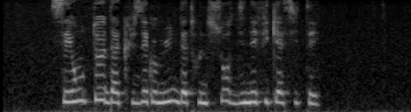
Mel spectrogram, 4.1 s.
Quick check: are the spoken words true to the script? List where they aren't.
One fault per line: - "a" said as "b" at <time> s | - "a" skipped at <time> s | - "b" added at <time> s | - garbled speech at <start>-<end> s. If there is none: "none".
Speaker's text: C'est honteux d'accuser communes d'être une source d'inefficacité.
none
